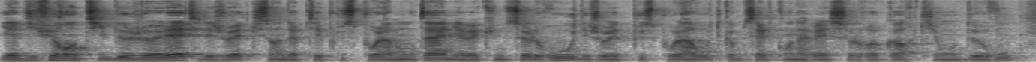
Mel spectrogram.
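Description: Very fast speech with hardly any pauses and fairly even intonation. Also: man, very deep, low pitch for a man. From France, Chambéry (Savoie). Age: 20s. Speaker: sports adventure agency founder. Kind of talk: interview. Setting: recorded at a guest's home. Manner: halting, many repetitions and fillers.

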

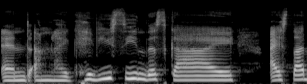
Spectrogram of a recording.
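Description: In a very clean recording with a silent background, a woman with a Botswana accent speaks in a fairly high voice. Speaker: guest reader and writer. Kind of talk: reading aloud and casual chat.

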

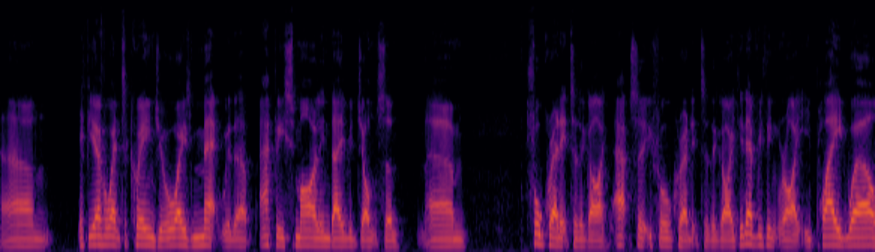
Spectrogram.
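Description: Here a man with an English accent talks at a moderate pace in a fairly low pitch. His tone is dark and mellow, and his intonation is monotone and flat. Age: 50s. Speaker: former real tennis professional and coach. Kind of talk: monologue reminiscence. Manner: hesitant, lots of ums.

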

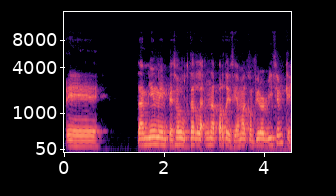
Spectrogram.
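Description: Using an ordinary speaking voice, a man talks at medium pitch and a fairly quick pace. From Honduras, Tegucigalpa. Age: 20s. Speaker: engineering student. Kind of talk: interview.

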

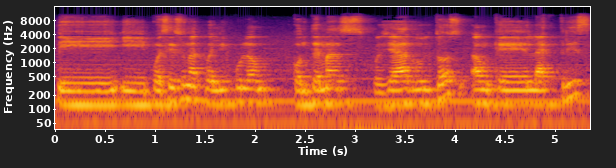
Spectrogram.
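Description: Room echo is audible as a man talks. Behind him there is noticeable background noise. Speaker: podcast co-host. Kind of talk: casual chat.

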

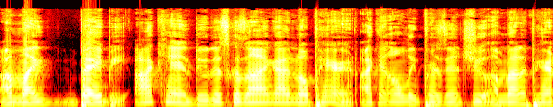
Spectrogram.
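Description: Someone talks at a very fast pace with a dry, close sound and no echo. Background noise is noticeable. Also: man. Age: 40s. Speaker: podcast host. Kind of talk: angry rant. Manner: fired up, loud, profane, emphatic, rapid-fire; unfiltered and confrontational.

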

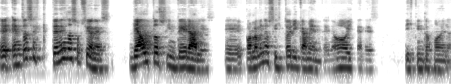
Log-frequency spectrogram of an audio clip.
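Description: The voice is somewhat breathy, moving at a moderate pace. Pitch varies in an ordinary way, while loudness swings widely. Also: man, fairly high pitch for a man. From Argentina, Bariloche (Patagonia). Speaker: car YouTuber. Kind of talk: casual live-stream chat. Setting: home, live stream.

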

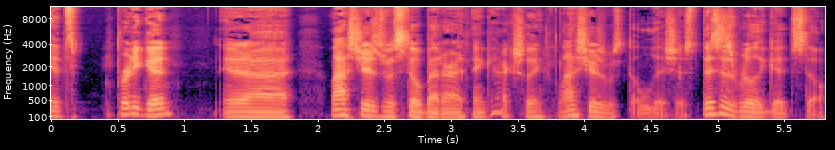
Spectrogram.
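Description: A man with a fairly low voice at a fairly quick pace, with ordinary pitch variation. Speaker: podcast host. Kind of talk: casual chat. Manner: loud talker.

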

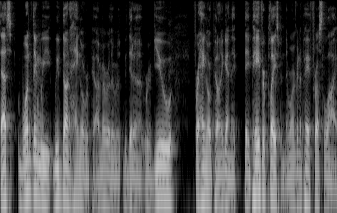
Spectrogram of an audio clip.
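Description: A man at a very fast pace, fairly low in pitch, with ordinary pitch variation. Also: very clean recording, silent background. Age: 20s. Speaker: podcast host. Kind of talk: casual interview chat.

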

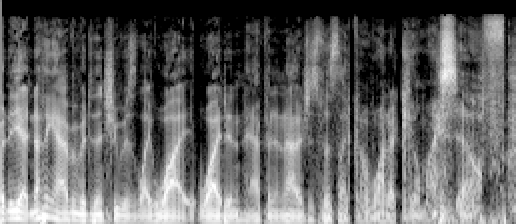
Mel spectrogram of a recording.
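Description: Hardly pausing, a man speaks in a very deep, low pitch with ordinary pitch variation. Noticeable background noise runs underneath. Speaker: podcast guest. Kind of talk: casual chat.

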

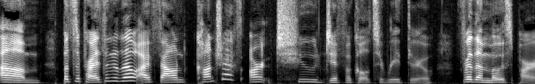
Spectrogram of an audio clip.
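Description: A woman with a Californian accent speaks with hardly any pauses in a bright, sharp tone, with very wide pitch swings and big swings in loudness, in a very clean, dry, close recording with a silent background and no echo. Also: fairly high pitch for a woman, moderate pace. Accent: General American, Californian. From US West Coast, Piedmont, California. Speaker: YouTuber and student entrepreneur. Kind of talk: interview, casual chat.

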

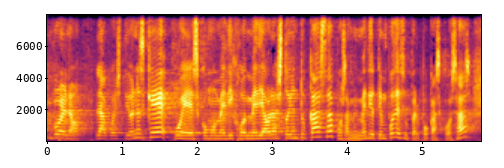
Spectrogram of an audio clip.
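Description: Speaking at a fairly quick pace with medium pitch, a woman is heard over noticeable background noise. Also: lively intonation. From Mallorca, Spain. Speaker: audience member. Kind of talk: storytelling before a live audience. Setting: stage with audience.

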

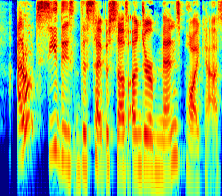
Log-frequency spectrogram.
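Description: Speaking very fast, a woman uses a fairly high pitch and an animated tone. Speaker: podcast co-host. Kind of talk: casual chat.

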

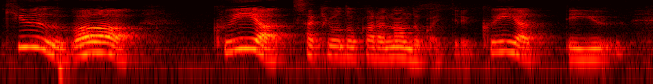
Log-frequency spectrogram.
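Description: Her pitch fairly high, a woman swings very widely in pitch amid audible room echo. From Japan. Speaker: podcast co-host. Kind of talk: explanatory casual chat.

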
